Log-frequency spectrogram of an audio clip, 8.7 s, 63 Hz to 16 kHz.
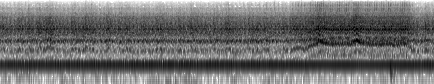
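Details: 3D-printed RC outboard with greased gears, after low-speed run-in: clean, steady whine holding one pitch, briefly rising and falling with throttle, no roughness; much smoother and holding the same RPM.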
